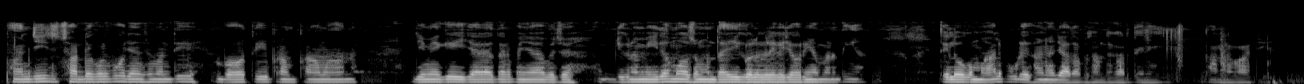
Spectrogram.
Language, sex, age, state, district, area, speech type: Punjabi, male, 18-30, Punjab, Mohali, rural, spontaneous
